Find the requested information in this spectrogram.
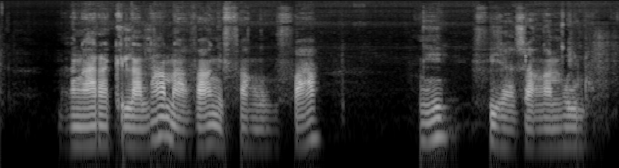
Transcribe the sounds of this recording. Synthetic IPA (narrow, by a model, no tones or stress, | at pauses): maŋaɾakilalanavaŋifaŋuv̥a | ŋi | fiɦazaŋanulu̥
